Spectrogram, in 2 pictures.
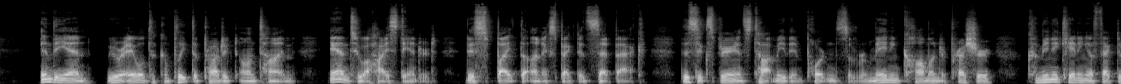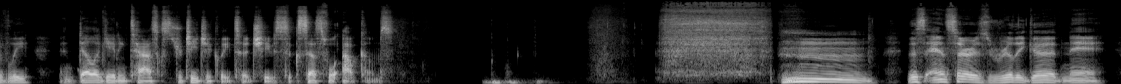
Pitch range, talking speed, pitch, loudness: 80-100 Hz, 130 wpm, 90 Hz, -19 LUFS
